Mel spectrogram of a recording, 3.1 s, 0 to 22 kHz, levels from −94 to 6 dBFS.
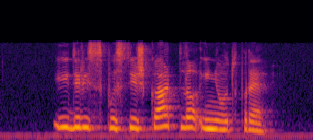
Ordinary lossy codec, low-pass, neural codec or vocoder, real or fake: none; 7.2 kHz; none; real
